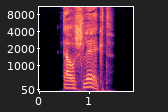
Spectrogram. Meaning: third-person singular present of erschlagen
- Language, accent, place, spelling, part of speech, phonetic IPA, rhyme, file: German, Germany, Berlin, erschlägt, verb, [ɛɐ̯ˈʃlɛːkt], -ɛːkt, De-erschlägt.ogg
